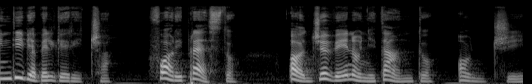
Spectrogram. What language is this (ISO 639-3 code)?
ita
